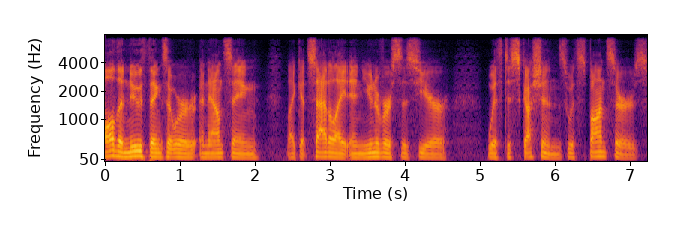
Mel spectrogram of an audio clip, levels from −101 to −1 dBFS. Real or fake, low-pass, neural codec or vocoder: fake; 7.2 kHz; codec, 16 kHz, 0.4 kbps, LongCat-Audio-Codec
